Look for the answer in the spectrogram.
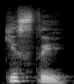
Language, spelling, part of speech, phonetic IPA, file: Russian, кисты, noun, [kʲɪˈstɨ], Ru-кисты.ogg
- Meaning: inflection of киста́ (kistá): 1. genitive singular 2. nominative/accusative plural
